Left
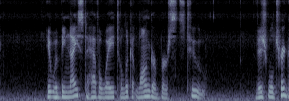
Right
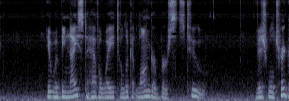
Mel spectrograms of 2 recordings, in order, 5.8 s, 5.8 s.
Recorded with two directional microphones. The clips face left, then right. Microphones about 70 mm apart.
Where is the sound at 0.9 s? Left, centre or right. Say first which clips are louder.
Left 4 dB; left.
